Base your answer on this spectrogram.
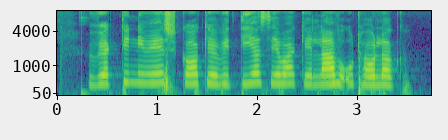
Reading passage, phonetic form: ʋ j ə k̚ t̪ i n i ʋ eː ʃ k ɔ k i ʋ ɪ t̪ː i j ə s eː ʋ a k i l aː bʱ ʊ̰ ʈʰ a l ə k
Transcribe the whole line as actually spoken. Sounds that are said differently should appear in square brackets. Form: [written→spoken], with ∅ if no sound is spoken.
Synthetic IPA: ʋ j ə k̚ t̪ i n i ʋ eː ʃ k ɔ k [i→e] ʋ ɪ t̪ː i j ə s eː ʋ a k [i→e] l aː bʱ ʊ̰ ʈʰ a l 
